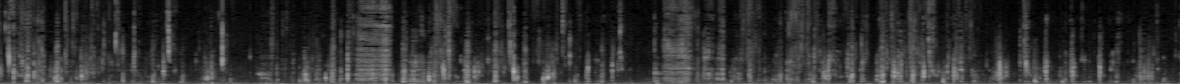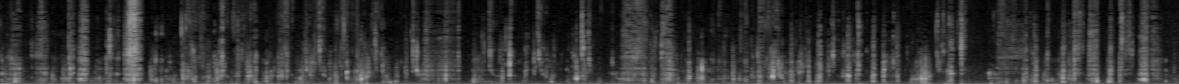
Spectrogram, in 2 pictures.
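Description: Close-miked chewing and wet mouth sounds of a person eating fried rice, full of small clicks and crunches, with a wooden spoon scooping in a glass bowl now and then. A steady low hum runs underneath.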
